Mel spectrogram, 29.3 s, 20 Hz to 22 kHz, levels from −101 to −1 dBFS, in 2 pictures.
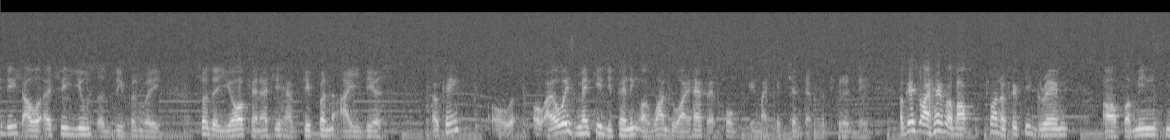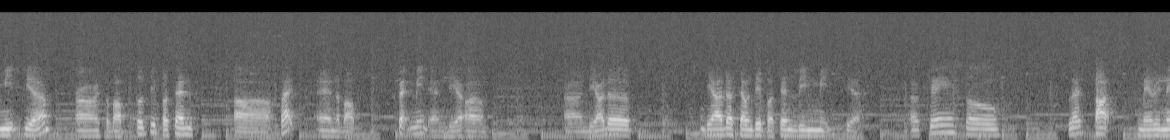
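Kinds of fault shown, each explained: Low bit depth with dither: The audio has been quantised to very few amplitude steps, with a small random signal added before each sample was rounded, which fits a resolution of around 6 bits. The dither turns what would be gritty distortion into an even, unchanging white hiss that runs through the whole clip. That hiss sits only about 15 dB below the signal, so it is loud and plainly audible while the sound itself stays clean of harmonic distortion.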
